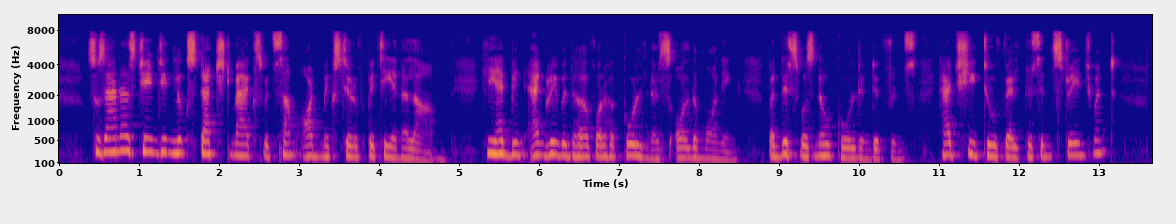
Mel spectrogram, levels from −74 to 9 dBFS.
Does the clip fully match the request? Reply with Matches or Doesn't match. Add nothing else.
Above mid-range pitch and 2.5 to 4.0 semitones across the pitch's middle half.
Doesn't match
